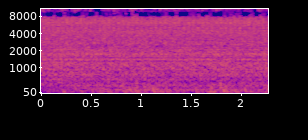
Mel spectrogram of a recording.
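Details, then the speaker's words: 2004 Toyota Sienna 3.3 V6, 23,000 on it, first start after timing belt, water pump, plugs and valve cover gasket job. No coolant and alternator belt left off, so only a brief run. Smooth, even idle with no knocks; sounds really good. "sounds really good I don't have any antifreeze in it so I'm not going to let it run long"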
